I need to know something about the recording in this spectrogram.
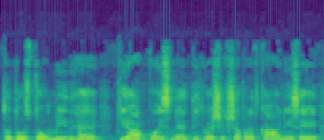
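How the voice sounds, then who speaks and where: A woman tells a moral tale in a fairly high voice, taking her time over each phrase. Her delivery is scripted and instructive, with a softened, mellow tone. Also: little pitch movement, unhurried. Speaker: storyteller, channel narrator. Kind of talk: scripted moral story narration.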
